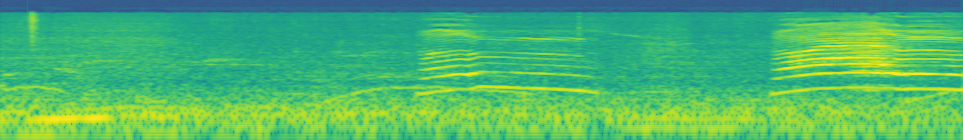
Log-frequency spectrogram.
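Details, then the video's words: Domestic pet cats in a fight: wavering low moans rise and dip, then two loud strained yowls with rich harmonics, the last one building to a harsh peak. "Cat fight with real voice"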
